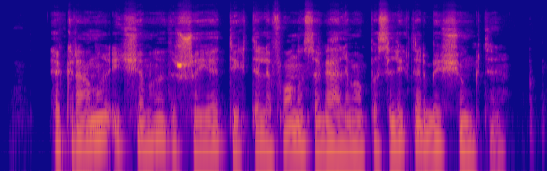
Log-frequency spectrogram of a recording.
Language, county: Lithuanian, Klaipėda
